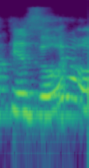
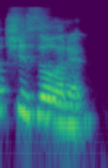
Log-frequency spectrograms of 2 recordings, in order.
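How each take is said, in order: First: "tesoura" with hard t and full e, te-ZO-ra; clear-e tesoura. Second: "tesoura" starting with a chi sound, tchi-ZO-ra; softened-t tesoura. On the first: ("tesoura" com te bem pronunciado) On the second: ("tesoura" com som de tchi) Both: Shown as a demonstration. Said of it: "Você fala tesoura ou tesoura?".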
